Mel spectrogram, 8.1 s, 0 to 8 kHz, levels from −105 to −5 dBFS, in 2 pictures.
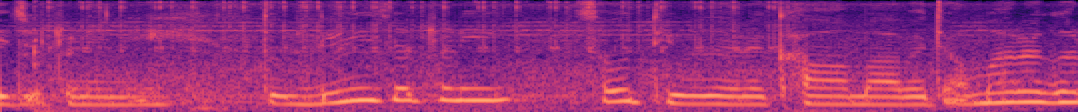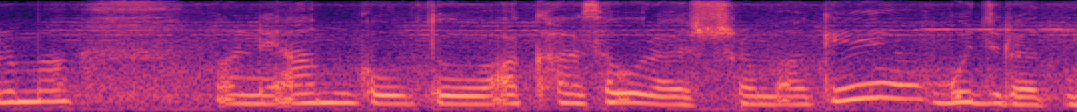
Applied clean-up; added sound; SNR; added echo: none; Mechanisms; 20 dB; none.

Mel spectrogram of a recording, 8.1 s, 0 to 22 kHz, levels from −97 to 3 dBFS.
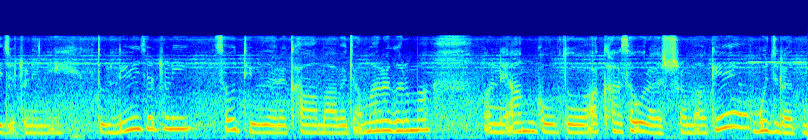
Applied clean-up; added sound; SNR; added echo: none; none; none; none.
